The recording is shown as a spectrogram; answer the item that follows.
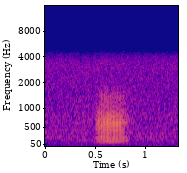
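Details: Cavalier King Charles Spaniel snoring in its sleep: one brief, buzzy, harmonic snort lasting about a third of a second, with steady low room hiss around it.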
